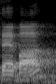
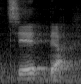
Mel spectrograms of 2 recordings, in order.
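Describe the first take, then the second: First: The t and b are hard, not palatalized. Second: The t and b are softened, palatalized. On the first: The speaker calls it wrong. "I have no idea what that is" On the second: The speaker calls it right. "The tsi is palatalized, followed by palatalized b"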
